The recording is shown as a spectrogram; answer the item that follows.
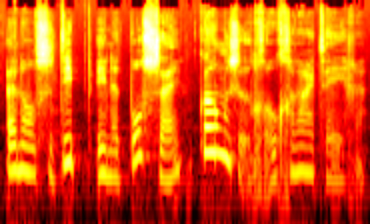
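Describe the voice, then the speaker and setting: A woman reading a children's storybook aloud, expressive and hushed at times. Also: lowish voice, normal speed.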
